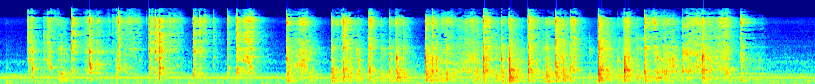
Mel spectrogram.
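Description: Steel spoon scraping thick blended paste out of a steel jar and then stirring it in a stainless steel kadai: quick, irregular metal-on-metal scrapes and clinks that stop about a second before the end.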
